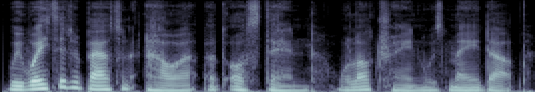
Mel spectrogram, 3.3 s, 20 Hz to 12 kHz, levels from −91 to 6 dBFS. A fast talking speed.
Yes: fast, 235 wpm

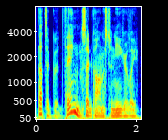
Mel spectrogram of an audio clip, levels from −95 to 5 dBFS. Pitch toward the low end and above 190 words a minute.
Yes: low, 100 Hz; average, 200 wpm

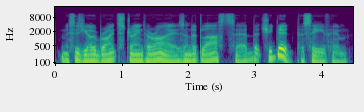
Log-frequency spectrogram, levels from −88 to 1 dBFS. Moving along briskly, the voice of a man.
No: average, 190 wpm; male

